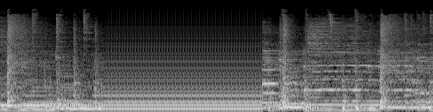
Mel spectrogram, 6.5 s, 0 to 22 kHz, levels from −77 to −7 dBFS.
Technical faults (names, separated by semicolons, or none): system hang loop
